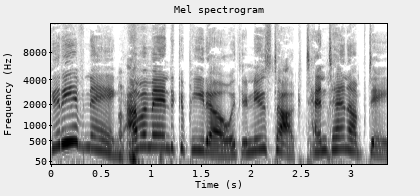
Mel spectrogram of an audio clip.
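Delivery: upbeat newsreader voice.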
